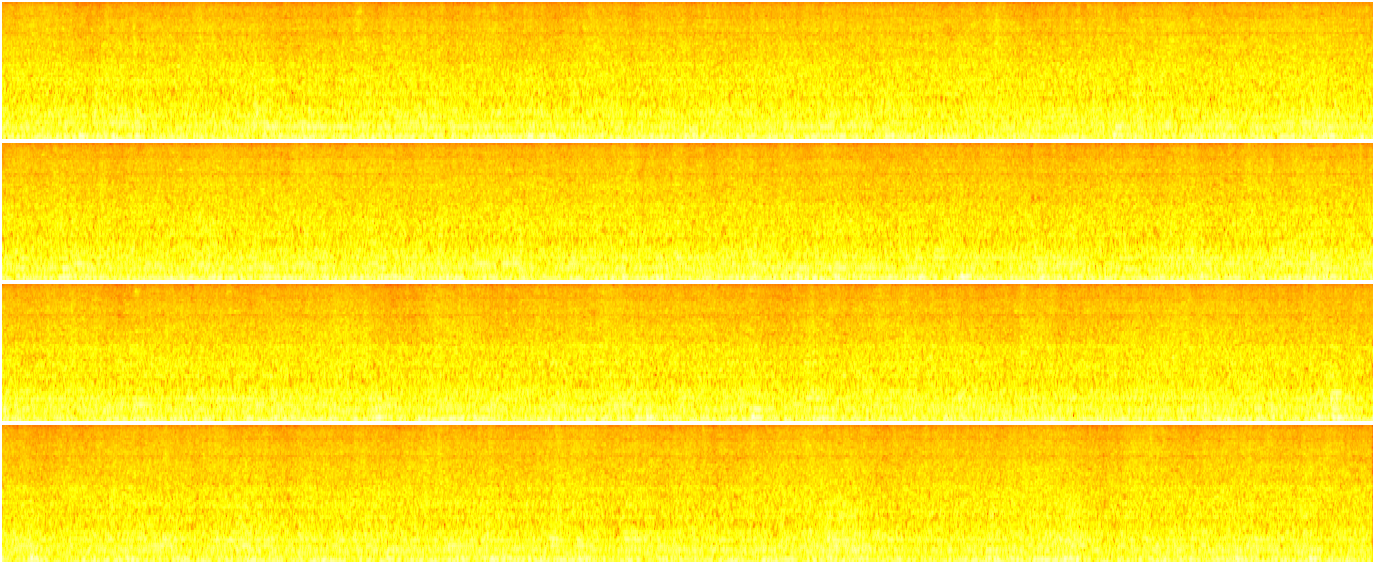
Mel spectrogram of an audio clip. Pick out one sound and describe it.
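A harvester engine roars steadily from inside the cab.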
